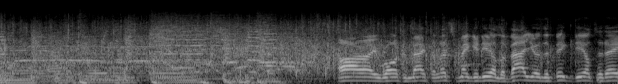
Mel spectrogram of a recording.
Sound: audience applauding

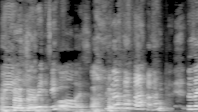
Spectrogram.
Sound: laughs

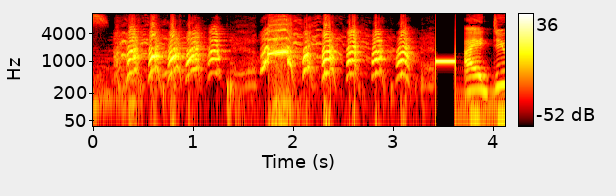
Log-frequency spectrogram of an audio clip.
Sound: laughter

